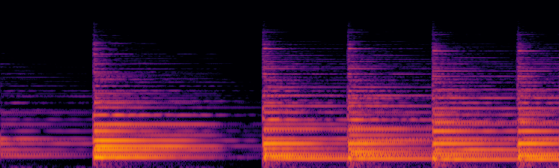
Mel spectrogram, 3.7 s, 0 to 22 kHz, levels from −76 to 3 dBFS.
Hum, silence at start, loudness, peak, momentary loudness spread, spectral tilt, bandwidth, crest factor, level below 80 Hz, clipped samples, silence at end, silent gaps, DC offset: none; 0 s; -20 LUFS; -2 dBFS; 16 LU; -4.5 dB/octave; 11 kHz; 18 dB; -54 dBFS; under 0.1%; 0 s; none; under 0.1%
